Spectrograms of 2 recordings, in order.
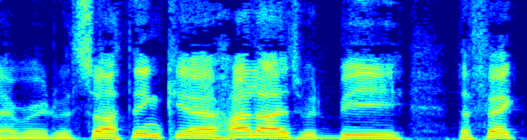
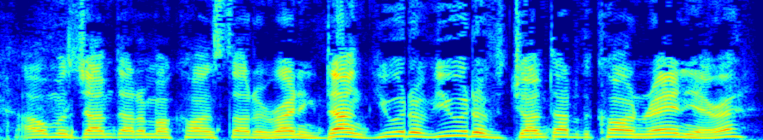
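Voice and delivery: ordinary talk

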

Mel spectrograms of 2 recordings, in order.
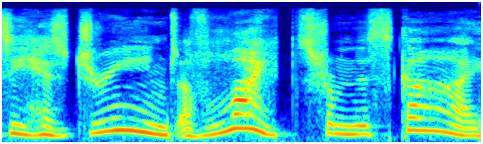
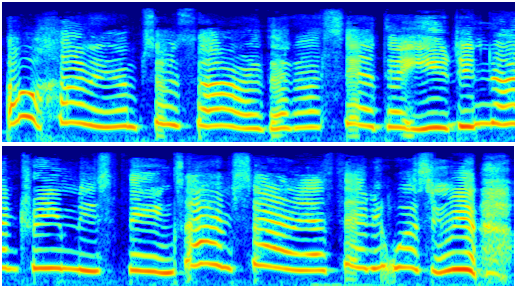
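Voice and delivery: wife voice; 11 semitones higher than usual. Retold or imitated.

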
